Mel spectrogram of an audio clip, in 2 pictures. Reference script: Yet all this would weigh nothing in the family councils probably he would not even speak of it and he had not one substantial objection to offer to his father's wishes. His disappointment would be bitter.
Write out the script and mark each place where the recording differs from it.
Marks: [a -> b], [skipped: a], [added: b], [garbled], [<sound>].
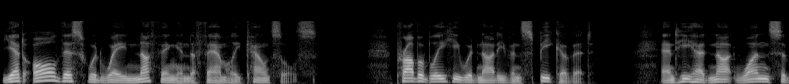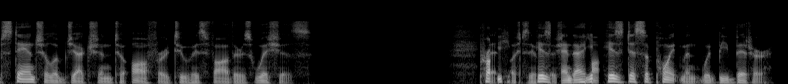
Yet all this would weigh nothing in the family councils probably he would not even speak of it and he had not one substantial objection to offer to his father's wishes. [garbled] His disappointment would be bitter.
